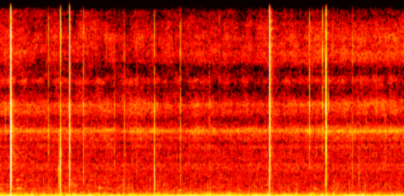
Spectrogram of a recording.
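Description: Wood fire in a bonfire stand crackling, with a handful of sharp pops at irregular intervals.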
